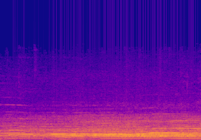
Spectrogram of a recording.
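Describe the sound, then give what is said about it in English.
Cheering and whooping from a comedy show audience: a crowd roar with voiced shouts that swells noticeably after the first half second and holds steady. “some of you are cheering, some of you are flipping me out.”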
